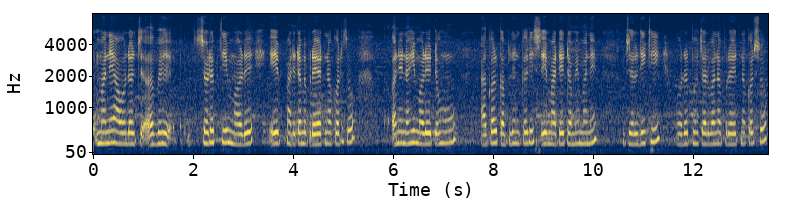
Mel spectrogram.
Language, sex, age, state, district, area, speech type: Gujarati, female, 18-30, Gujarat, Valsad, rural, spontaneous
